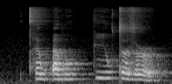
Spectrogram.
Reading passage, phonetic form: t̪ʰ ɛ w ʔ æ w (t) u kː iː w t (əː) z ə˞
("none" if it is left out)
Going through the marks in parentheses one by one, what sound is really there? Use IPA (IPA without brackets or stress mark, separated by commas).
ɾ, əː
